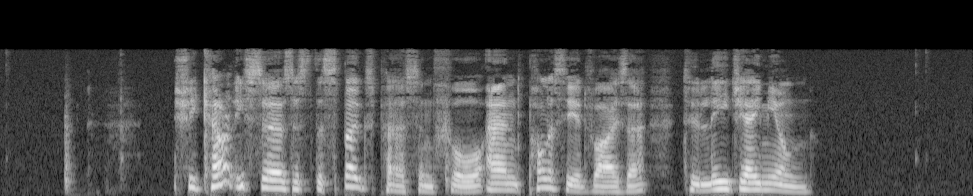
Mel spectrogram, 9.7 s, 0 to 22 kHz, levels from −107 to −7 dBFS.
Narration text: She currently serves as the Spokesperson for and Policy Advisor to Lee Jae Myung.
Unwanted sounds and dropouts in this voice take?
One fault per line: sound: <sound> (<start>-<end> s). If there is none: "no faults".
no faults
